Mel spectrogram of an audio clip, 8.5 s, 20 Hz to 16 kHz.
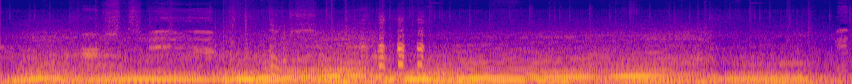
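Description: A BMW F80 M3 pulls hard in first gear, its engine note climbing steadily in pitch through a long loud run and easing briefly between pulls, heard close from inside the cabin.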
